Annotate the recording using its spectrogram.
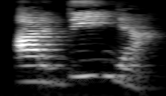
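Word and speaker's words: ardilla: squeak squirrel squeak squeak squirrel in spanish is ardina ardia can you say with me can you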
